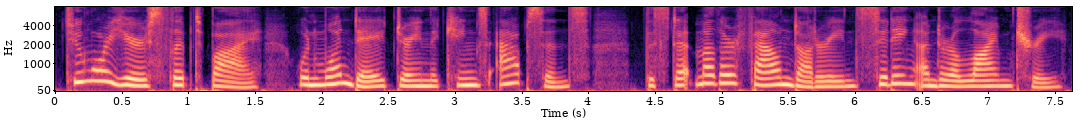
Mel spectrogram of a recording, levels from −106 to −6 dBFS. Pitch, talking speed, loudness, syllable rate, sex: 230 Hz, 165 wpm, -16 LUFS, 5.0 syllables/s, female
